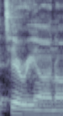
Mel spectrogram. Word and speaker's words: Terrion: Yeah, Terrion Arnold.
